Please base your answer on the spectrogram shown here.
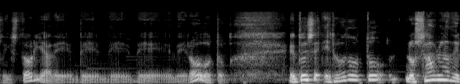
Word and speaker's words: Heródoto: Y eso solo debemos a alguien que que también como siempre aconsejo que se lea, que es Herodoto o Heródoto. Heródoto, sí, Heródoto.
